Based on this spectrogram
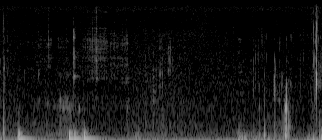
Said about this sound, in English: Nice water gulp for the microphone.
